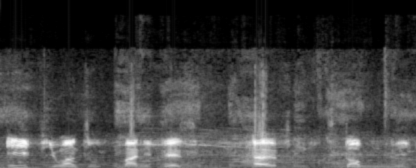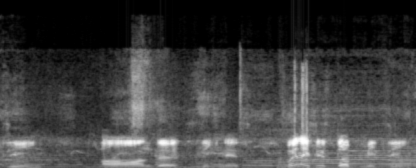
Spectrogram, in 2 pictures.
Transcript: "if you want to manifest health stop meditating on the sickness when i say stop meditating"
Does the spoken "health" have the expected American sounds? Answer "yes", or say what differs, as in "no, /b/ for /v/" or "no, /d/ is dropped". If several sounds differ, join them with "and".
no, /f/ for /θ/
